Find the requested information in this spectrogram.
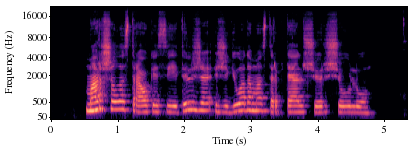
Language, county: Lithuanian, Panevėžys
